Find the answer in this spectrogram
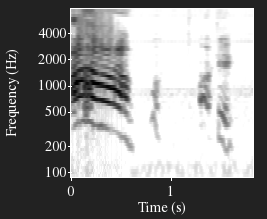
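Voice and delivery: high, loud scream of pain. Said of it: "scream across the field in pain".

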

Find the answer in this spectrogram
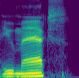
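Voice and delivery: cold, chilly, unwelcoming, unfriendly tone. Retelling how the ride driver first asked his name: imitating a cold tone. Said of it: "he said it, like, cold".

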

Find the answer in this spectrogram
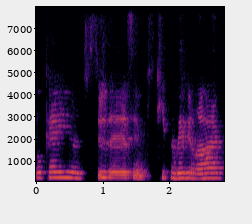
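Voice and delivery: acted-out tearful plea. A parent recalling agreeing to treatment for her baby, retelling tearful pleading. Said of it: "I remember crying, like".

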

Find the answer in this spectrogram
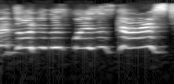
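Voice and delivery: shrill, very high-pitched yell in character voice. Voicing a character after the front doors slam shut: yelling in character. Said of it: "She just yells out".

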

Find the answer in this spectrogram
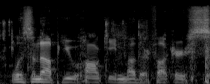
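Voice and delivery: very deep, low-sunk tough hero delivery.

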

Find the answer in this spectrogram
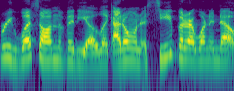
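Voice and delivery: plain

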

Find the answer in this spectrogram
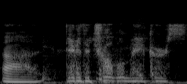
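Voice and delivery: ordinary delivery

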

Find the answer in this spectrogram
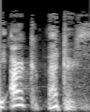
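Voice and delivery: put-on South African accent. Trying out a phrase the way a co-host suggested, in a south african accent. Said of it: "Say it in the South African?".

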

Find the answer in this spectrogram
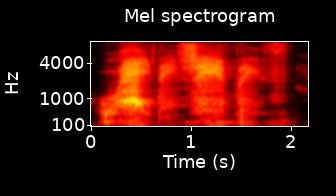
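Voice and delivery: hushed, very soft, barely audible whisper. Telling the story of the king's secret, the teller says it in a very soft whisper. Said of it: "de forma bem baixinha, sussurrando".

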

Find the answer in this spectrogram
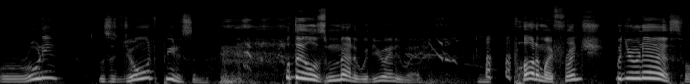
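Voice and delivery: shrill, very high, loud, booming character voice. Showing off a proud impression when asked, imitated character voice. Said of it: "I can do a very good impression of this voice".

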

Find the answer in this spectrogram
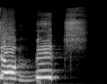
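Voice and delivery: very loud, high-pitched, shrill shriek. Showing how to use a crude word for impact: screaming. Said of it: "sorry for screaming that in your ear".

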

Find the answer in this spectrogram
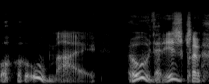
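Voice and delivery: soft, self-amused murmur with chuckling. After drawing the curtains on his office, the man is heard alone: chuckling to himself. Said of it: "chuckling to himself".

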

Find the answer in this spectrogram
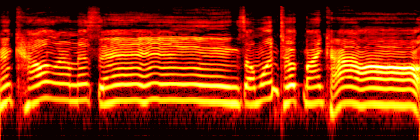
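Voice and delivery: very high, very loud, very slow whine, stretching out cow. Retelling a myth, the speaker mocks a god storming off to his father: mocking Apollo voice. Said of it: "Rugby does not like me doing that voice".

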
